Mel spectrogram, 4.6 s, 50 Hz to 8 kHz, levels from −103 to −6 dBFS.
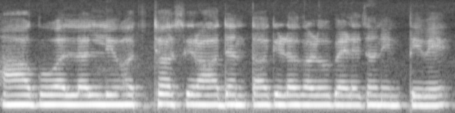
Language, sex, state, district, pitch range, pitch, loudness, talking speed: Kannada, female, Karnataka, Bidar, 205-210 Hz, 205 Hz, -11 LUFS, 90 wpm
